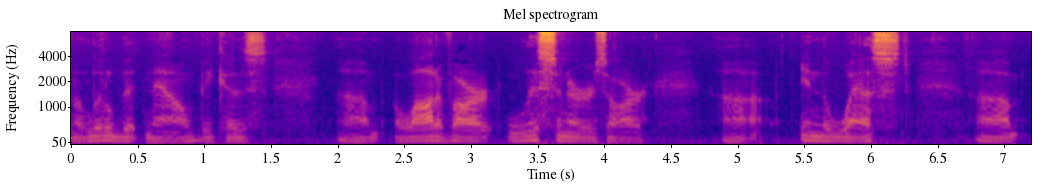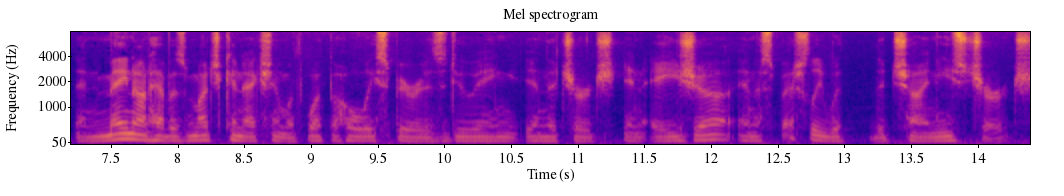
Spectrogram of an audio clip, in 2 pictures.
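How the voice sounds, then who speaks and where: This man has a normal speaking voice, fairly low in pitch, with fairly even intonation at a moderate pace. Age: 40s. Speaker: podcast host. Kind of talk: interview.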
